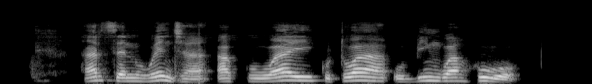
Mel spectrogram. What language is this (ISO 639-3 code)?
swa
